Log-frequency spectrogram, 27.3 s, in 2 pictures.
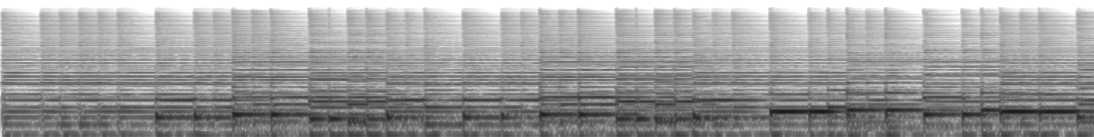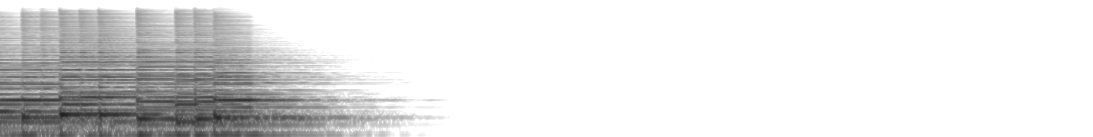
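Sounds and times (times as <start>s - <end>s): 
guitar: 0.0s - 18.2s.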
